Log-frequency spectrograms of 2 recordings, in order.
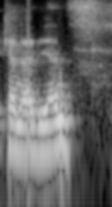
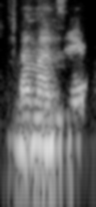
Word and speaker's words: Canadiens: voir un match des Canadians. Donc euh par avec le avec le Covid, j'ai pas pu te voir. Canadiens. Ouais, je le prononce à l'anglaise.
